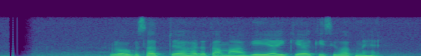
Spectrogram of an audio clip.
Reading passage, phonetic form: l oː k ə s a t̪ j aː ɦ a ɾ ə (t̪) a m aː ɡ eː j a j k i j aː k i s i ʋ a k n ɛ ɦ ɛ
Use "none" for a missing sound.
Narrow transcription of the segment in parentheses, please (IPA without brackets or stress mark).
t̪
